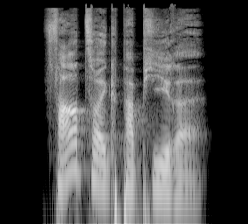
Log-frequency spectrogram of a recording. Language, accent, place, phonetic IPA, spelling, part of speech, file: German, Germany, Berlin, [ˈfaːɐ̯t͡sɔɪ̯kpaˌpiːʁə], Fahrzeugpapiere, noun, De-Fahrzeugpapiere.ogg
- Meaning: car documents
